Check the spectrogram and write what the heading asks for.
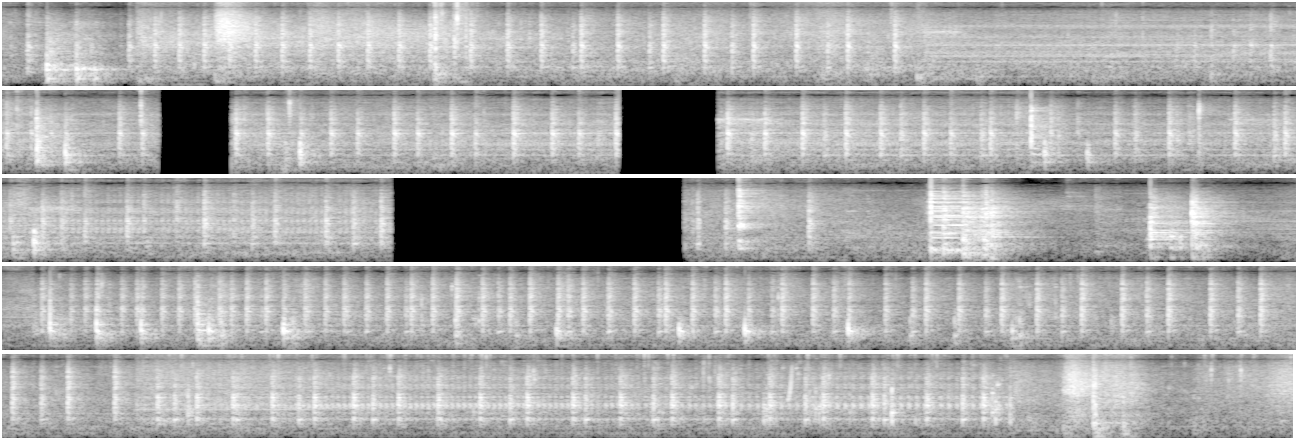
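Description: Water and lard heating in a non-stick saucepan on an electric hot plate, giving a dense run of quick ticks and crackles as it comes towards the boil. A wooden spatula knocks and stirs the lard cubes in the pan partway through.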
